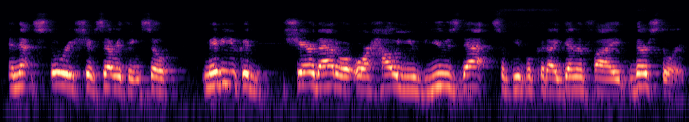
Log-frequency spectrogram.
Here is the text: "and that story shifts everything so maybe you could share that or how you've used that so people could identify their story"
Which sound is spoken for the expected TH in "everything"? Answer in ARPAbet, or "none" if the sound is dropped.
TH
